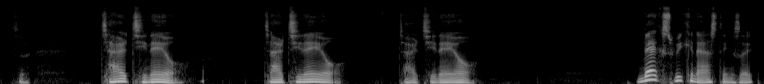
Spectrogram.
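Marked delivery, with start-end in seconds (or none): 1.0-4.8 잘 지내요 joined up, dropping at the end; falling statement tune. Shown as a demonstration. Teacher repeating the answer, brought down at the end. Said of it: "we bring it down".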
